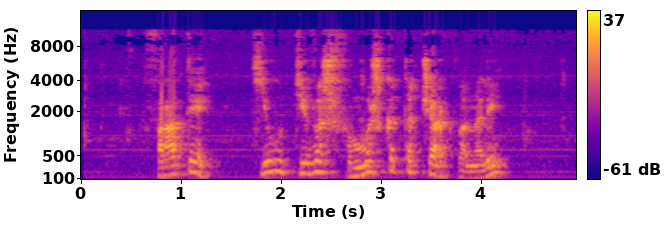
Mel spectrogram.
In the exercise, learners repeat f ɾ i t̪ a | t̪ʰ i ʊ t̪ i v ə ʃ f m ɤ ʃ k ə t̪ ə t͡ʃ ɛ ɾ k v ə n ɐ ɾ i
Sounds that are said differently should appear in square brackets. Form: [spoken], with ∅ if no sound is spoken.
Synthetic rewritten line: f ɾ [a] t̪ [ɛ] | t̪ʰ i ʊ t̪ i v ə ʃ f m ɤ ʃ k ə t̪ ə t͡ʃ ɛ ɾ k v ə n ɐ [l] i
